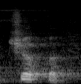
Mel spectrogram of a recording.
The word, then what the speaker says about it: japa: como JA não é jamais lido como já, mas sim J. O som já, G, Gi, Jo, Ju, não existem esses sons dentro do sânscrito. Existe J, Ji, Ji, Jo, Ju. Exemplos de palavras que utilizam esse som são japa.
